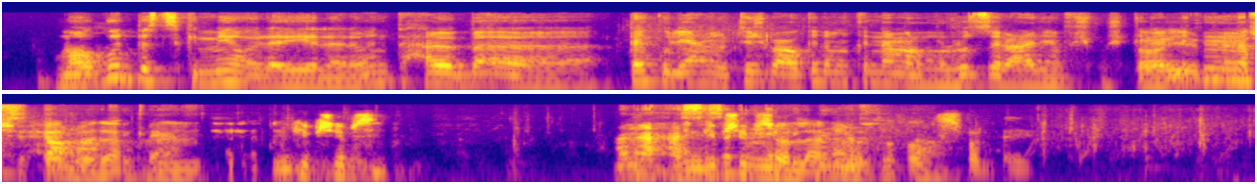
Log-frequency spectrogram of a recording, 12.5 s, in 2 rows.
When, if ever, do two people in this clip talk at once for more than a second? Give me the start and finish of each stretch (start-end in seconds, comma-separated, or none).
5.7-7.2, 9.6-11.0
